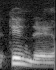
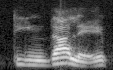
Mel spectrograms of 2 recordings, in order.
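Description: First: Tyndale said as "TIN-del"; English pronunciation. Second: Tyndale read letter by letter in Spanish, "tin-DA-le"; pronounced as spelled. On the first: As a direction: say Tyndale the English way, in two syllables. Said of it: "se pronuncia Tyndale". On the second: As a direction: say Tyndale as it is written, with three Spanish syllables. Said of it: "se escribe". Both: Shown as a demonstration.

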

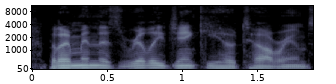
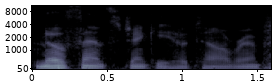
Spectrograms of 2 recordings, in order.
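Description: First: Said in the usual way. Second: Much softer, lower mumbled apology; hushed aside. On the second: Pretend. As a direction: drop it to a discreet aside.

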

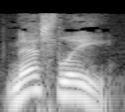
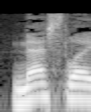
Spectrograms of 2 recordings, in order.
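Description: First: "Nestle" as NESS-lee; familiar Nestle pronunciation. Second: "Nestle" as NESS-lay; true Nestle pronunciation. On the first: Host reverting to the name that sounds right, familiar pronunciation. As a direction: punch "Nestle" back to a "lee" ending. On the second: Host testing the corrected name on chocolate milk, "lay" pronunciation. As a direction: try "Nestle" with a "lay" ending. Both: Shown as a demonstration. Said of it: "that doesn't sound right".

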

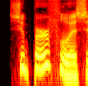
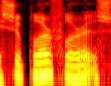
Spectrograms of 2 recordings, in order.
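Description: First: "superfluous" said clearly as "soo-per-floo-us", pitched high; careful superfluous. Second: "Superfluous" slurred as "supler-flurs", slow and soft; garbled superfluous. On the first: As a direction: land "superfluous" fully, syllable by syllable, up high. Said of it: "It's surprising I can say superfluous". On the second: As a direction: trip over "Superfluous", saying "suplerflers". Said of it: "what almost did I say?". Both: Shown as a demonstration.

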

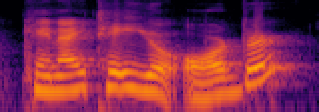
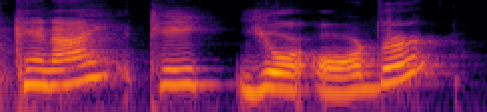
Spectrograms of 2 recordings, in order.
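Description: First: Said in the usual way. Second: "can I take your order" drawn out word by word; slow teaching take with gaps between words; slow model. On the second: Shown as a demonstration. Slow model, then natural take.

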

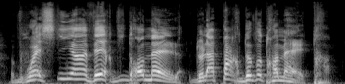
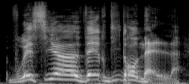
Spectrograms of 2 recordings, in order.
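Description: First: Loud, high, forceful shout; cri à pleine voix. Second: High-pitched calling out; criant. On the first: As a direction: yell it at someone deaf. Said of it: "cria-t-il de toutes ses forces". (cri forcé, fort et aigu) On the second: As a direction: call it to someone hard of hearing. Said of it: "cria-t-il à la femme morte". (appel crié, voix aiguë) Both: A narrator's reading.

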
